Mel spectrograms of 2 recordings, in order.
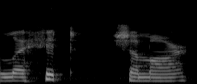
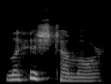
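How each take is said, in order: First: The t sound comes before the sh sound. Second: The sh sound comes before the t sound. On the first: The speaker calls it wrong. "instead of having lahit shamar, which is what we would expect" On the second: The speaker calls it right. "the tav and the shin change places, and we get lahishtamar"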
